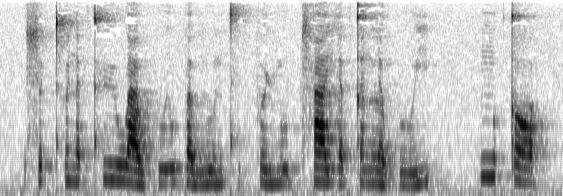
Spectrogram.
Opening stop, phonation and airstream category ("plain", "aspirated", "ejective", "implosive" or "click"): plain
